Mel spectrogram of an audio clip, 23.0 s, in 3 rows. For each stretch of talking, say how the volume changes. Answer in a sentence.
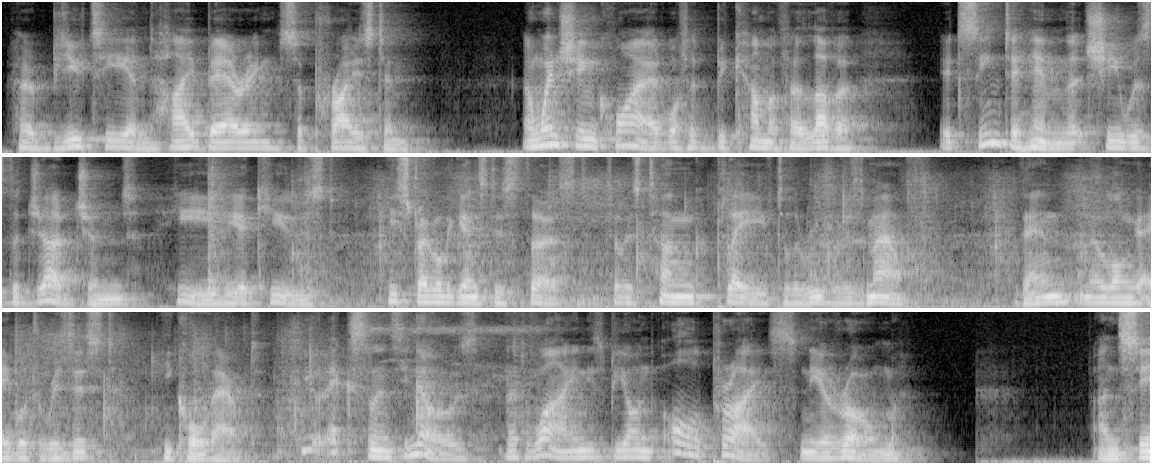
You can hear the talking briefly from 0.1 to 2.8 s; from 3.5 to 21.4 s, at a steady volume; and briefly from 22.0 to 22.9 s.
